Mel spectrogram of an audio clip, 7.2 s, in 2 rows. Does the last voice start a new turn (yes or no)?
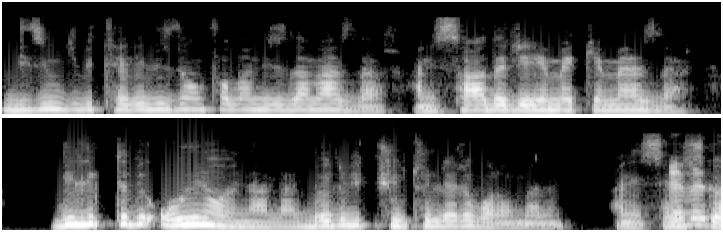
yes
